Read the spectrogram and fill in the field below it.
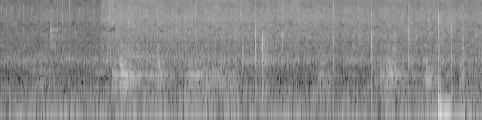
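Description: Onions frying in oil with cinnamon sticks and cloves, a close sizzle that jumps louder after the first second, with scattered spoon scrapes and taps while stirring.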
